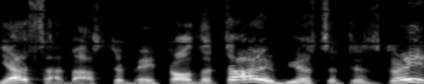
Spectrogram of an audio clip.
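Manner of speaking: heavy, thick put-on Indian accent. Retelling what a sex-education speaker told the class: imitating a thick Indian accent. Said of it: "he had a thick Indian accent".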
